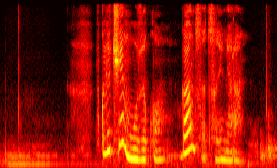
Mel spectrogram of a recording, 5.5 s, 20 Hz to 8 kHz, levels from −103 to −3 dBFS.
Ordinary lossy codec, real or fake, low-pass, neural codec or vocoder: none; fake; 7.2 kHz; codec, 16 kHz, 8 kbps, FunCodec, trained on Chinese and English, 25 frames a second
